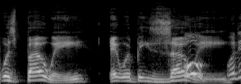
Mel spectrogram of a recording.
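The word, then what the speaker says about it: Zowie: something else in this book that calls the pronunciation into question? Yeah. is that they call their child Zoey. Zoe, like Z O W I E.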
